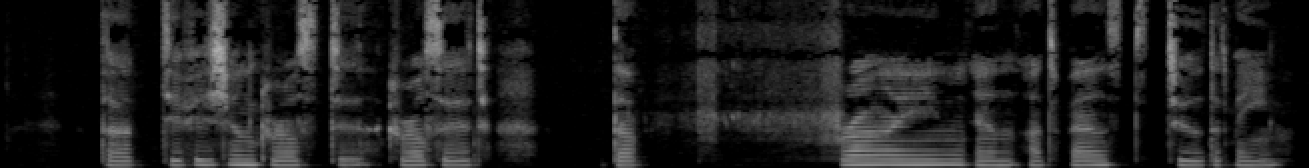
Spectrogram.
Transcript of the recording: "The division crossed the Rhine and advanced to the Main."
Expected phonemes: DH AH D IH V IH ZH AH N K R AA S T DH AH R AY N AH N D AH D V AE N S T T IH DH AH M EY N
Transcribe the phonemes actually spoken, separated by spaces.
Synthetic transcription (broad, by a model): DH AH D IH V IH ZH AH N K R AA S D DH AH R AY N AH N AH D V AE N S T T IH DH AH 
